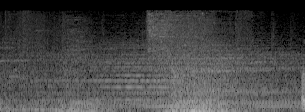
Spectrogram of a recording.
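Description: Blades strike and thud in a fight.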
